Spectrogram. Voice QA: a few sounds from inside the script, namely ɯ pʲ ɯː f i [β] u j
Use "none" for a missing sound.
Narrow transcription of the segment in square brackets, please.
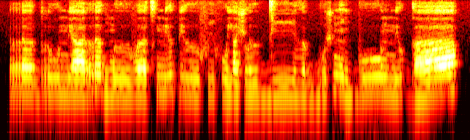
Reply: f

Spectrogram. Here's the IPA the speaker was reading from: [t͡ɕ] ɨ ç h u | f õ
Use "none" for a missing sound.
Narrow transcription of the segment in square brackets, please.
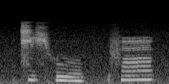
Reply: t͡ɕ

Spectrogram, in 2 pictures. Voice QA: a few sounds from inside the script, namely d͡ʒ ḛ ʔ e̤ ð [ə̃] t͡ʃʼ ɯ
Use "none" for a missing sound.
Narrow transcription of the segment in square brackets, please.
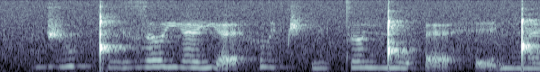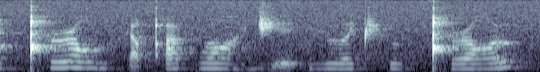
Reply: ə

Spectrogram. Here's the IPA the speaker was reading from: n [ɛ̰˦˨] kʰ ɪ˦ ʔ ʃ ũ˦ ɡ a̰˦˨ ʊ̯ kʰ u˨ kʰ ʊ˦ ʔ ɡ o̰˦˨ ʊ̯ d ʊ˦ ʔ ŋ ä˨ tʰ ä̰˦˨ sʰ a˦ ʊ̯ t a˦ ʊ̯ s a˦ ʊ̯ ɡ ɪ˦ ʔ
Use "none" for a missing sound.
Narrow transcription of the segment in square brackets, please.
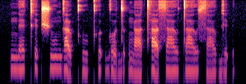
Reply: ɛ˦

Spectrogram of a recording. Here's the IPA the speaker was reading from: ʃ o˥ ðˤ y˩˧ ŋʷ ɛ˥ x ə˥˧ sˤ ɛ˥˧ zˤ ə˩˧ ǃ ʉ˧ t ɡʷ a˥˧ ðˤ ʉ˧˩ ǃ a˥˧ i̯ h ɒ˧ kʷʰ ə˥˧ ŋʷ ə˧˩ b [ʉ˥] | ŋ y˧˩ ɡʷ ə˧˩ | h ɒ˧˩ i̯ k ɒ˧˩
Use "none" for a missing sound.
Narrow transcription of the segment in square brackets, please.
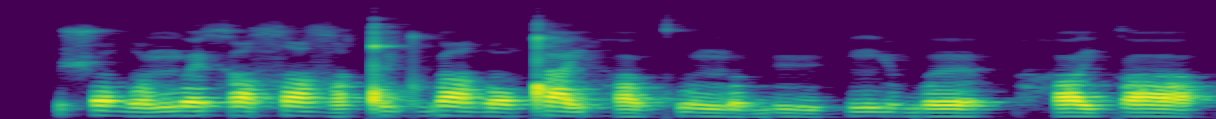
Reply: ʉ˧˩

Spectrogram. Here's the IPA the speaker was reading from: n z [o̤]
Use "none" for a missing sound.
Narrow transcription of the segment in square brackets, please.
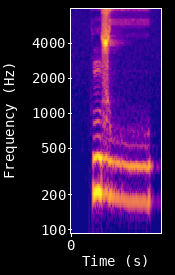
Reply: ṳ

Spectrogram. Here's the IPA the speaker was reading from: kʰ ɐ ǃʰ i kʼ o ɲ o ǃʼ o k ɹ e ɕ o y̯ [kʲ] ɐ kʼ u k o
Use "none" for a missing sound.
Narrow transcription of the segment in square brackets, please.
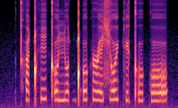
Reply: kʲ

